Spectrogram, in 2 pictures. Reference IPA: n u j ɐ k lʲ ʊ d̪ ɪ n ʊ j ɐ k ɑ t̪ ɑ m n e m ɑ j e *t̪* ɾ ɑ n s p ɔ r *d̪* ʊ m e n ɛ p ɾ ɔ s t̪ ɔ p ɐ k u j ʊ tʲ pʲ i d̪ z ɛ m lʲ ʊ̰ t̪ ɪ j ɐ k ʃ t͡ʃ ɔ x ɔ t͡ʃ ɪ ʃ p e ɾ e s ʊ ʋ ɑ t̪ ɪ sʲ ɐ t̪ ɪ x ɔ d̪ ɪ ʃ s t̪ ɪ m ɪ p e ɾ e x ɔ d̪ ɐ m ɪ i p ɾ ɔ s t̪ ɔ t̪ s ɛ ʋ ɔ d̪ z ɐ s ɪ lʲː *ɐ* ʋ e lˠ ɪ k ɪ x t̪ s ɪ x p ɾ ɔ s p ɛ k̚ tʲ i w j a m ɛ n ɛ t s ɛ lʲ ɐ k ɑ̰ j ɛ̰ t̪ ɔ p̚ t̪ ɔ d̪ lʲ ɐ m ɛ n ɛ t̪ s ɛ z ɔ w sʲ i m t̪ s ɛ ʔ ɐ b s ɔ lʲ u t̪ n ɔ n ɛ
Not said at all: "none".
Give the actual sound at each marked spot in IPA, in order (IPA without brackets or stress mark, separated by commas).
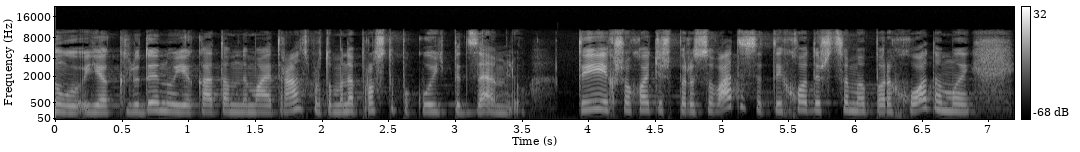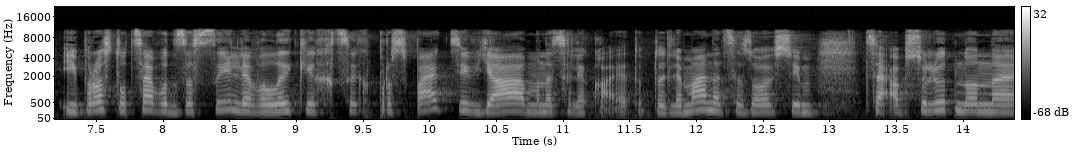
t̪, t̪, ɐ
